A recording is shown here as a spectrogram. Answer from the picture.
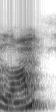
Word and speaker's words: lamb: Then we have lamb. The B in lamb is silent.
